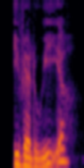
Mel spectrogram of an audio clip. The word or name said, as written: evaluere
